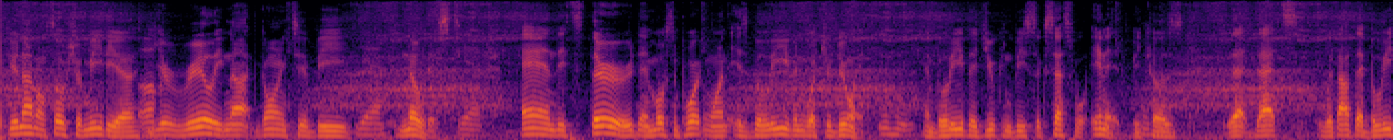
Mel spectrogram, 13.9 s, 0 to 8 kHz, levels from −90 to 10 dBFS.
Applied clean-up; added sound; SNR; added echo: none; Sliding door; 18 dB; none.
